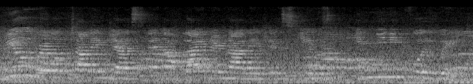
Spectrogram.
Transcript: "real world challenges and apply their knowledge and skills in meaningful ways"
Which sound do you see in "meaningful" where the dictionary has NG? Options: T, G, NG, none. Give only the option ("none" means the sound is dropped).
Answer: none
